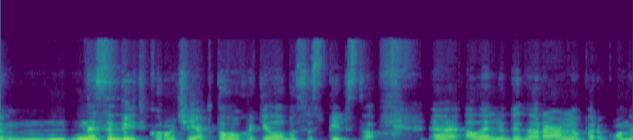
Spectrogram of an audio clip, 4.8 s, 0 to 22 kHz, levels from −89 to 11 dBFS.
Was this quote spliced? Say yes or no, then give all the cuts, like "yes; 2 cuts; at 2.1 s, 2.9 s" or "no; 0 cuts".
yes; 1 cut; at 3.5 s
